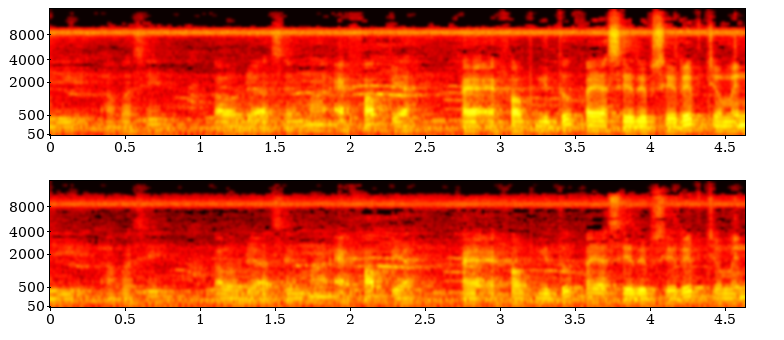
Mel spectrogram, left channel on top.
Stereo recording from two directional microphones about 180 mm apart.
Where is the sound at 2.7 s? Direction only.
65° left (ahead or behind).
